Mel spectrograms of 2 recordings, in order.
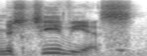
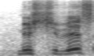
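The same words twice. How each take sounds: First: "mischievous" as mis-CHEE-vee-us; the favored "mischievous" with a vee-us ending; four-syllable mischievous. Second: "mischievous" as MIS-chuh-vus, pitched high; careful "mischievous" after tripping on it; three-syllable mischievous. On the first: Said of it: "I like saying mischievous". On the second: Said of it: "I don't like to say". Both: Shown as a demonstration.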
